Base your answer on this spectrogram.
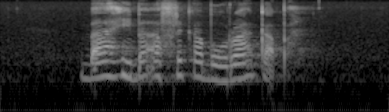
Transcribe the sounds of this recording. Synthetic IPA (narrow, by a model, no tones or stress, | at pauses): bahɪbaʔafrikʼabʊrwakʼa̰ːpʼḁ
